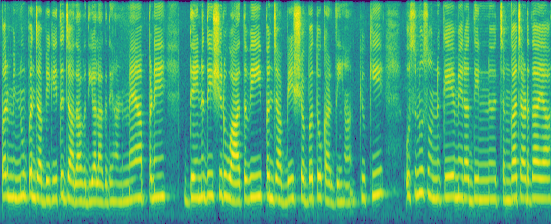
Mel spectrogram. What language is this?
Punjabi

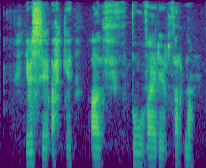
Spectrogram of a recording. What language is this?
Icelandic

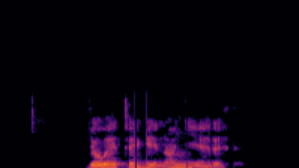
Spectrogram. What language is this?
Luo (Kenya and Tanzania)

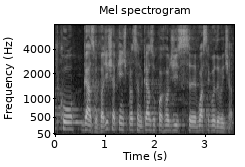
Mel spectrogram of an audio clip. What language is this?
Polish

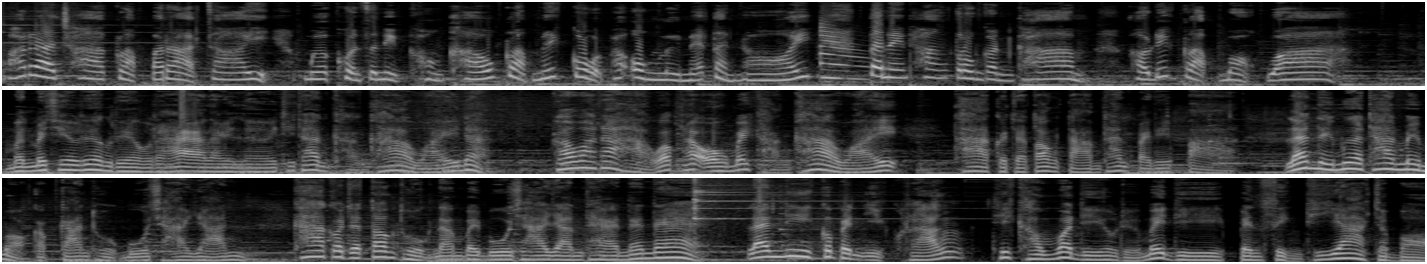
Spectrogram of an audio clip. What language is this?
Thai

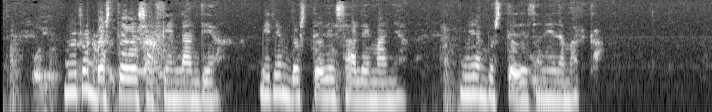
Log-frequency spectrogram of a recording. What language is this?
Galician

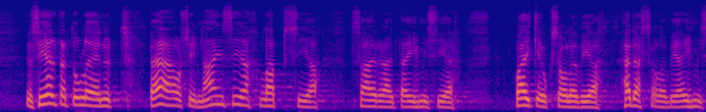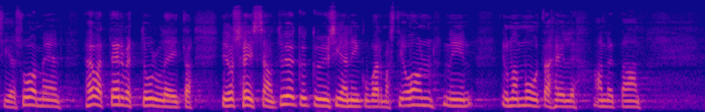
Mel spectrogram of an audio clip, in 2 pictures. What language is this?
Finnish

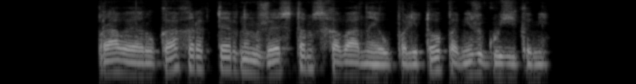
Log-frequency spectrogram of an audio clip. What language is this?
Belarusian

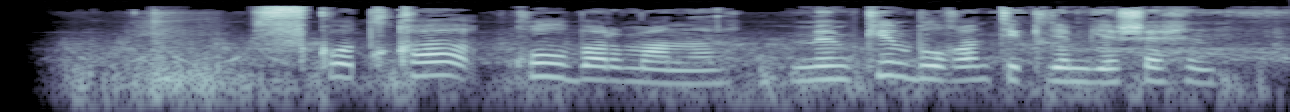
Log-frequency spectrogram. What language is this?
Bashkir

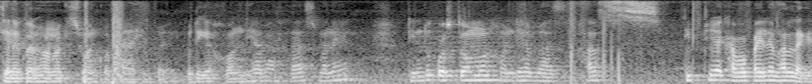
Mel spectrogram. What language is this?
Assamese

